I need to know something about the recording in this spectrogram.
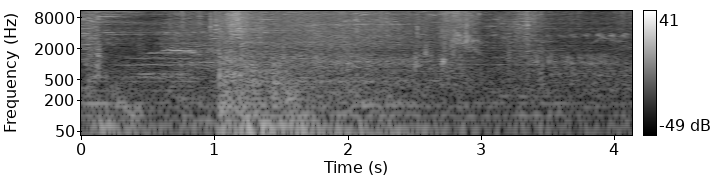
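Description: A heavy chest creaks open with a loud shimmering burst.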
